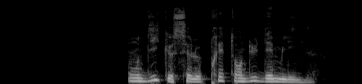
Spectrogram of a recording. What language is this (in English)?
French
